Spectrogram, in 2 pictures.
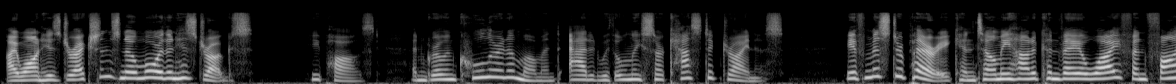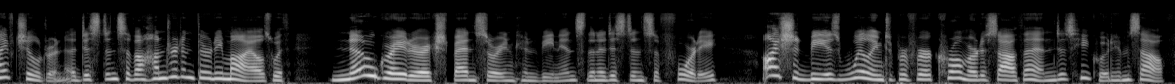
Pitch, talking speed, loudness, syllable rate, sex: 230 Hz, 180 wpm, -19 LUFS, 4.9 syllables/s, female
